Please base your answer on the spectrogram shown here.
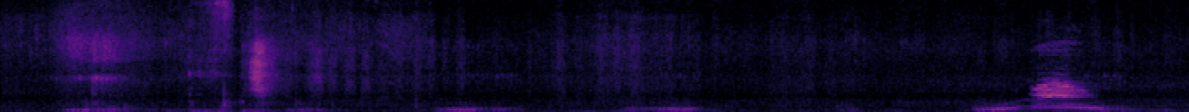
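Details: Stray cat in a park running up on seeing a familiar face: several short, soft low meows spaced about a second or two apart, then a louder rising-falling meow near the end, over faint outdoor background noise.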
